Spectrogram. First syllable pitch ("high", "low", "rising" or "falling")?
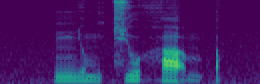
low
